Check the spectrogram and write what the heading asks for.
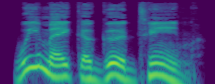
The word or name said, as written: We make a good team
